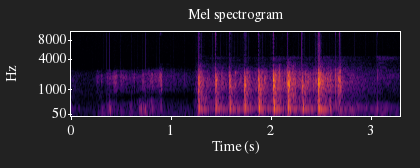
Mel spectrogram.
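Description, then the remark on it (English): A quick, steady burst of about ten firm knuckle knocks on a door at the top of a staircase, fairly loud, after a few faint taps at the start, then quiet. “I clenched my teeth, my knuckles, and knocked on the door.”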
